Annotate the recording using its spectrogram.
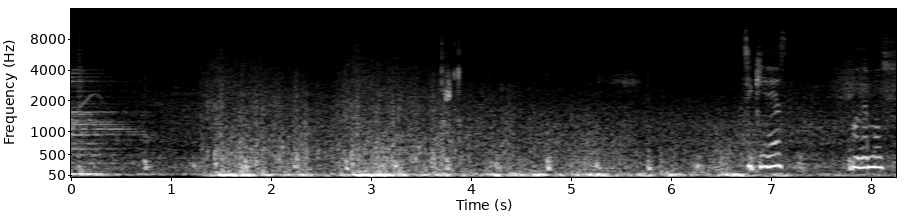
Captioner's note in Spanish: Ruidos de la tormenta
